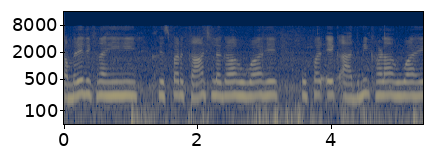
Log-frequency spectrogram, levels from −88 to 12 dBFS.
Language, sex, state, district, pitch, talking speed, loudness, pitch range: Hindi, female, Maharashtra, Nagpur, 220 Hz, 180 wpm, -33 LUFS, 215-225 Hz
